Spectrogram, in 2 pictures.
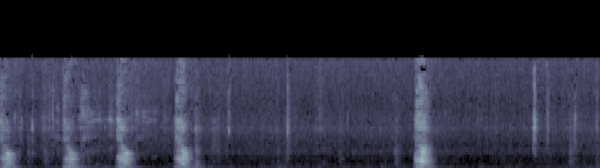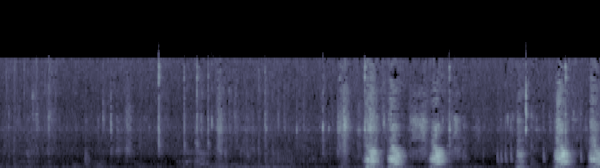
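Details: Young female Maltese dog barking in sharp, short yaps: a run of four early on, a single bark midway, then a quicker burst of about six near the end, with quiet pauses between.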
